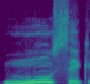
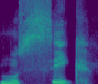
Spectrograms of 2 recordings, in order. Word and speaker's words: Musik: Musik, meaning music, but there's a shift in syllable stress. It's not Musik, it's Musik.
